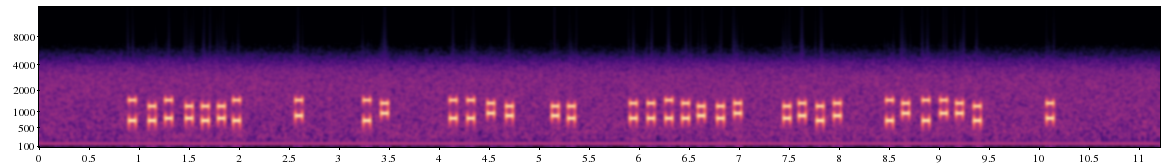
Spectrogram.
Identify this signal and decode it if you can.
DTMF, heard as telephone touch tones, dialled by hand, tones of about 70 ms, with hum. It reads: 3164143 9 30 6607 74 5565740 4818 303#01 5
